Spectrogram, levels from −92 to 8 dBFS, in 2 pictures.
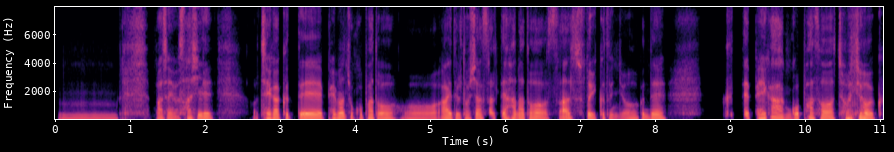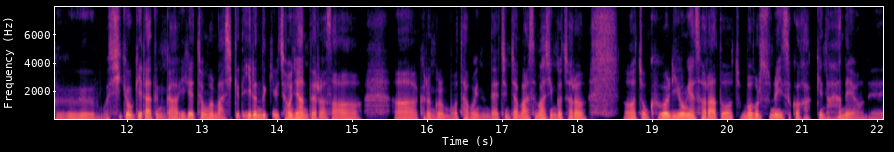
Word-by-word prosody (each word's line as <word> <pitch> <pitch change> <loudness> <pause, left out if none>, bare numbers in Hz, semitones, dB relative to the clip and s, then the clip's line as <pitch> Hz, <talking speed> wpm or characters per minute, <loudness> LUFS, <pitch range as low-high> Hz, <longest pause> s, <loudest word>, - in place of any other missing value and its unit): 음. 100 0 -10 0.5
맞아요. 90 -2 -2
사실 150 - +1 0.5
어 - - -13
제가 130 +3 +4
그때 130 0 +5
배만 155 +8 +3
좀 - - -5
고파도 105 -7 0
어 95 -2 -3
아이들 140 +1 +3
도시락 125 +5 0
쌀 155 +2 -2
때 150 - 0
1 145 +1 +2
더 115 -4 +2
쌀 - - +1
수도 - - +2
있거든요. 90 +8 -5
근데 135 -3 +1 0.8
그때 - - -3
배가 145 +9 +2
안 110 -6 -2
고파서 130 -3 +2
전혀 120 +7 +3
그 100 - -4
뭐 - - -10
식욕이라든가 155 - +1
'이게 140 0 +2
정말 125 +2 -1
맛있겠다.' 90 -5 -4
이런 180 +2 +5
느낌이 165 -8 -2
전혀 120 +6 +3
안 100 - +2
들어서 95 +1 -2 0.4
어 90 -1 -1
그런 115 -3 -4
걸 95 -3 -2
못하고 100 +4 -6
있는데 90 0 -5
진짜 125 0 -3
말씀하신 120 +4 -1
것처럼 115 -3 0 0.5
어 120 - 0
좀 130 - -3
그걸 150 +2 +4
이용해서라도 135 +1 +3
좀 105 - -9
먹을 145 +8 +3
수는 160 -7 0
있을 100 - -6
것 150 - -1
같긴 125 0 -7
하네요. 115 - -4
네. 110 - -15
120 Hz, 315 characters per minute, -26 LUFS, 100-140 Hz, 0.8 s, 그때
